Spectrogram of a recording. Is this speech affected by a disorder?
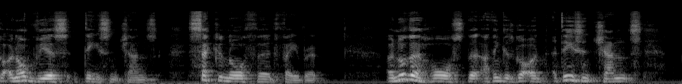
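No.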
